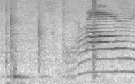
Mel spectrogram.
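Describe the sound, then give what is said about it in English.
A male kitten in Portland, Maine meows: a short, soft chirp, then one drawn-out, high-pitched meow that rises and holds. No one speaks. “And then move ourselves aboard with our lovely kitten.”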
